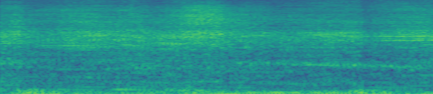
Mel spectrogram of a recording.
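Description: Music with a heavy, steady bass playing over an arena sound system.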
